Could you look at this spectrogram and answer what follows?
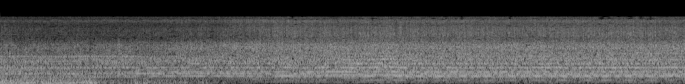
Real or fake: real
